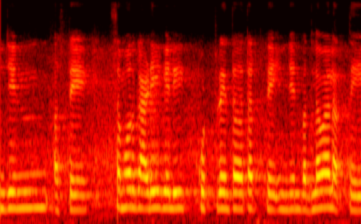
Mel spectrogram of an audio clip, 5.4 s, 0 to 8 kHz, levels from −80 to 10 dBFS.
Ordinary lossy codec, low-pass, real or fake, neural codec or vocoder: none; none; real; none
